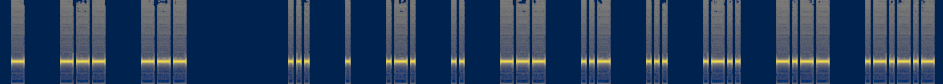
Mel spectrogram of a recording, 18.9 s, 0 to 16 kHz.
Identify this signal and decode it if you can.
Morse code, heard as a keyed tone, about 15 wpm, spaced as for 8 wpm, 1000 Hz. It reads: TOO SERIOUSLY.
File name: qotdfiles / 8wpm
